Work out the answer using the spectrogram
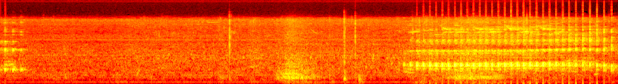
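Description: A stork breaks into a fast, dry, wooden rattle of rapid even clicks that carries on for several seconds after a quiet stretch with faint background noise.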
